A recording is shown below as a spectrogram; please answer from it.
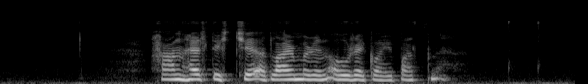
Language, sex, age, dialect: Faroese, female, 61+, Suðurstreymoy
